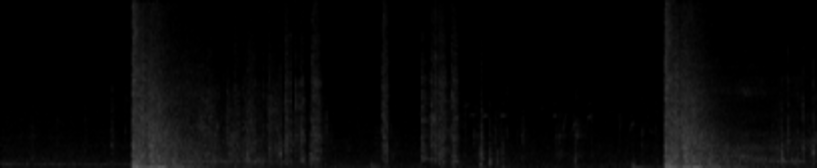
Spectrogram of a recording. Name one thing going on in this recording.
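A rifle fires with a loud, sharp bang.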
